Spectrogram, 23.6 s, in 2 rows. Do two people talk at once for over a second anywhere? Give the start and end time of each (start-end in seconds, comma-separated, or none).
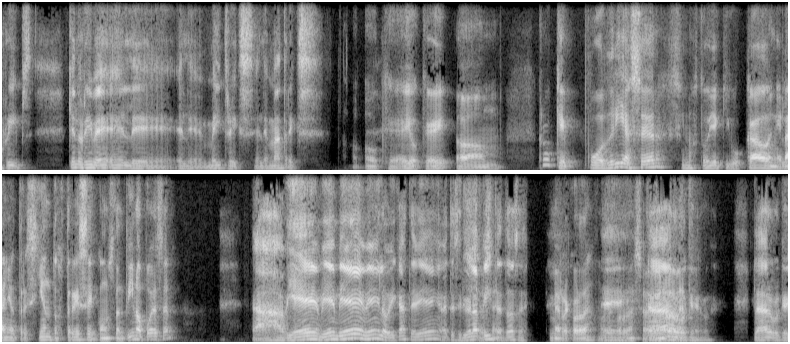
20.8-22.2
